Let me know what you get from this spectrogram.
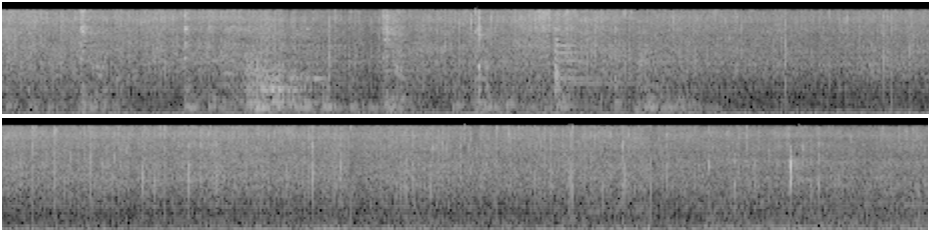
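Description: Chopped onion and green chillies frying in hot oil in a kadhai, sizzling steadily: the tempering for upma. A spatula scrapes and stirs them several times in the first few seconds, and there is one sharp click near the end.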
